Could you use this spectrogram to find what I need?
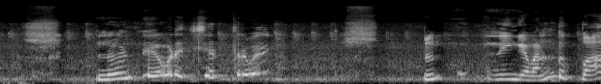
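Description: A middle-aged man speaks in a choked, tearful voice over a phone call.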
